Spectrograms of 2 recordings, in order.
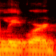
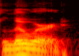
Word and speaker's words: leeward: it's not and it's it's spelled leeward but it's lured because yeah i imagine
